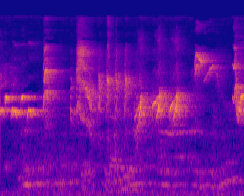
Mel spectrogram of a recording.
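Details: Loud and clear orange-headed thrush song with sweet whistled notes and slurred, wavering phrases delivered continuously.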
